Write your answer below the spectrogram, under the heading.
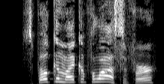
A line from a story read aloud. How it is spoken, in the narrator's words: cried the Wogglebug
